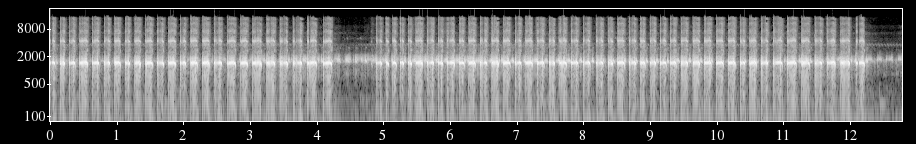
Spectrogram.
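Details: A frog in a rice field gives a loud, fast, rattling trill of rapid pulses. The trill runs almost without break, pausing once for about half a second before resuming and ending abruptly.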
